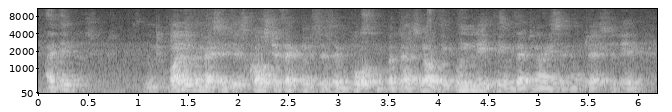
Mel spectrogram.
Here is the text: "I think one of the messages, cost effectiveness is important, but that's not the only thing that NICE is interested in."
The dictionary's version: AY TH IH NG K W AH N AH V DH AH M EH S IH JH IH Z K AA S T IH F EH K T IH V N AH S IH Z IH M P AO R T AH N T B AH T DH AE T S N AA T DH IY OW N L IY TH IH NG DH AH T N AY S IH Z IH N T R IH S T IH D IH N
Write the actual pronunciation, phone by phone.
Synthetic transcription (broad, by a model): AY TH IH NG K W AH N AH V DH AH M EH S IH JH IH Z K AA S T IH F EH K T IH N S IH Z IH M P AO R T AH N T B AH T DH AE T S N AA T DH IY OW N L IY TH IH NG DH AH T N AY S IH Z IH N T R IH S T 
